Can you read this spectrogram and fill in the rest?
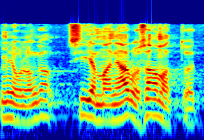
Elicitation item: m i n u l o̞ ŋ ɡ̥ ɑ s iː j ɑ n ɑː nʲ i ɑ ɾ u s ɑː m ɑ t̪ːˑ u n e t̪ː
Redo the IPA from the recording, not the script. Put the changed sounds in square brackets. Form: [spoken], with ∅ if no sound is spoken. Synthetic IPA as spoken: m i n u l o̞ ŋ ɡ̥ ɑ s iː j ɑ [m] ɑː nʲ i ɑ ɾ u s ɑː m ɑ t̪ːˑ u [∅] e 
